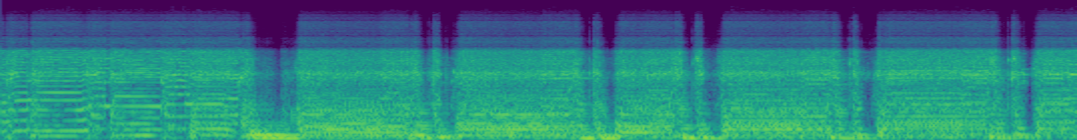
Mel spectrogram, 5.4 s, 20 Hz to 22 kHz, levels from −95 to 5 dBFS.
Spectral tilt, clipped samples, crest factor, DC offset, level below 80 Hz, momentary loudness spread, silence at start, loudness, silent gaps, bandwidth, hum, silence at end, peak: -6 dB/octave; under 0.1%; 12 dB; under 0.1%; -32 dBFS; 2 LU; 0 s; -17 LUFS; none; 13.5 kHz; none; 0 s; -6 dBFS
